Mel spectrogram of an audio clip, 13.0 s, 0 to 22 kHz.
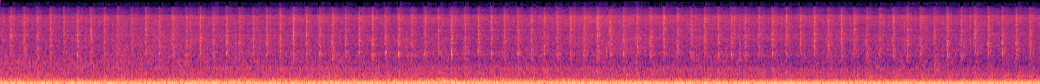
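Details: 1969 Dodge Dart V8: lumpy idle with a sharp, rapid ticking puff on every firing pulse, typical of a blown exhaust header gasket.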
